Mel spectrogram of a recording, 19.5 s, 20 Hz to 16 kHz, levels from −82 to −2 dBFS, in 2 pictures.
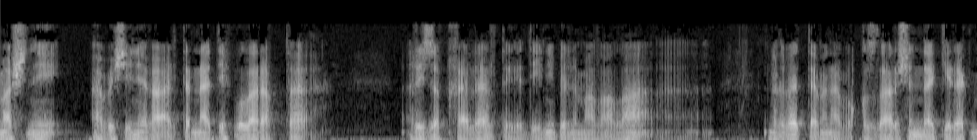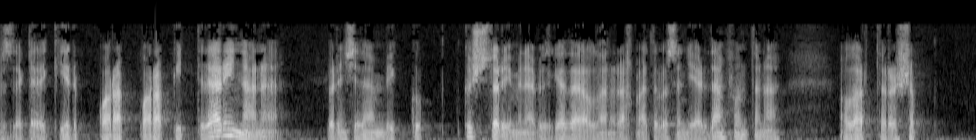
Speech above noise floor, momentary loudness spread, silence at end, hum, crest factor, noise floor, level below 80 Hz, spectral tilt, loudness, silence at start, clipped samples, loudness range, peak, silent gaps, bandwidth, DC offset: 25 dB; 12 LU; 0.15 s; none; 24 dB; -48 dBFS; -36 dBFS; -4 dB/octave; -23 LUFS; 0 s; under 0.1%; 7 LU; 0 dBFS; none; 8.6 kHz; under 0.1%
